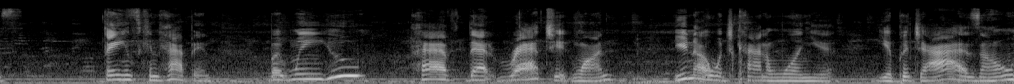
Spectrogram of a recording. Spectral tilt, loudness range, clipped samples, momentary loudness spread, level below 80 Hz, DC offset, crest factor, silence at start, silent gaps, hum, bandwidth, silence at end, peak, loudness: -5 dB/octave; 3 LU; under 0.1%; 15 LU; -40 dBFS; under 0.1%; 20 dB; 0 s; none; none; 14.5 kHz; 0 s; -4 dBFS; -24 LUFS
